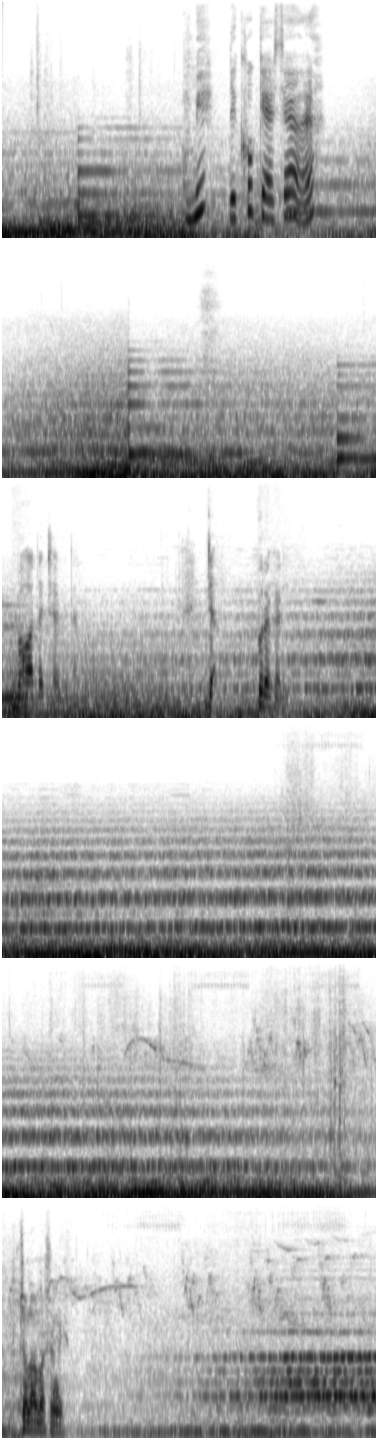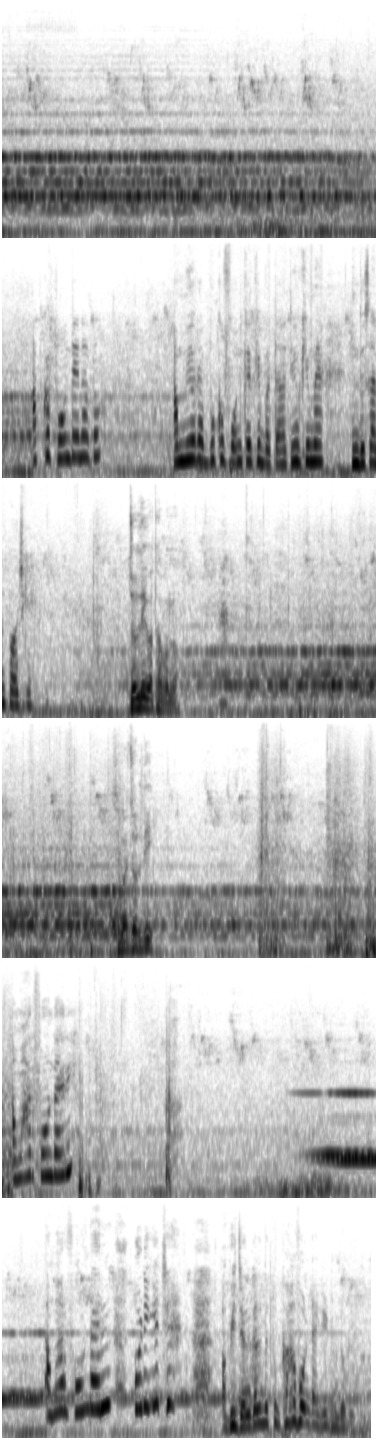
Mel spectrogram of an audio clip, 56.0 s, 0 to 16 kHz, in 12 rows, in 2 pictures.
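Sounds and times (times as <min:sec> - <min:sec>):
sustained synthesizer chord: 0:00.0 - 0:35.7, 0:38.4 - 0:56.0
low rumbling score: 0:38.2 - 0:56.0
sustained high note: 0:50.2 - 0:55.8.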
